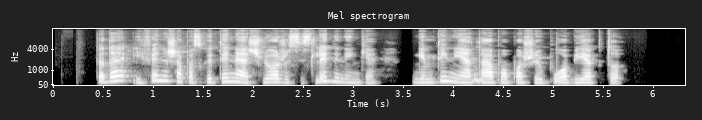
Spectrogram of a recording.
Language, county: Lithuanian, Utena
